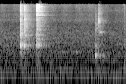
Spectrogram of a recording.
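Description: Salted amla cooking in a pot gets its lid, with two quick metallic clanks followed by a softer clink a moment later, close and alone over a low hum.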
